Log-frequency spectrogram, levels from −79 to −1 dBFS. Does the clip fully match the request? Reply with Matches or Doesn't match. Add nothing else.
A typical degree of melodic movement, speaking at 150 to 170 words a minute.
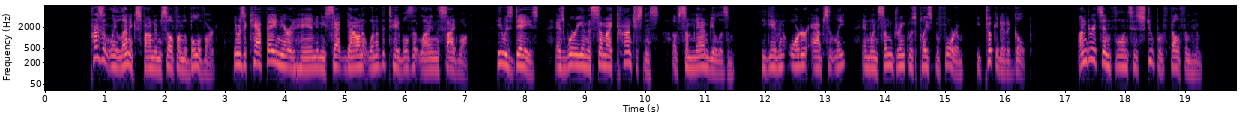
Doesn't match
